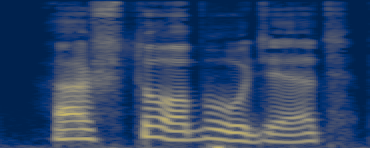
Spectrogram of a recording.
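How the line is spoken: Moaning. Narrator (Russian): простонал толстый вампир

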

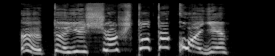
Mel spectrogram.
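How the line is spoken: Yelling. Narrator (Russian): завопила милая Мила

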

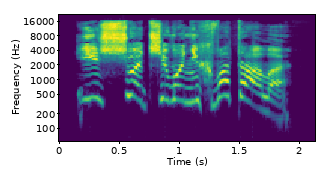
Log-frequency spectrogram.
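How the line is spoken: Shouted. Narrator (Russian): закричала Алиса

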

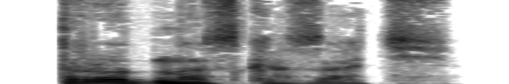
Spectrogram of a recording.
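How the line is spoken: Muttering. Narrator (Russian): пробормотал Котильон

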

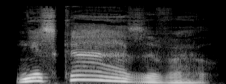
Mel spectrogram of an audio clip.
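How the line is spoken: Drawn-out drawl. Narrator (Russian): протянул Ванька

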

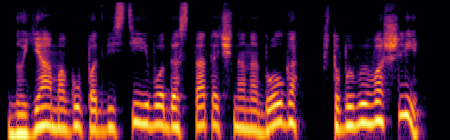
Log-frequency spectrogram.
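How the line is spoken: Clear childlike voice, crazed. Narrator (Russian): заявил помешанный пилот своим чистым детским голосом

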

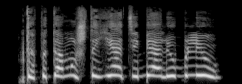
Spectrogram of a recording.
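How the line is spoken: Shouted. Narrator (Russian): закричала Элис

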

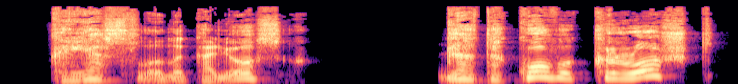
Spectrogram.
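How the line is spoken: Sob. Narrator (Russian): всхлипнула она

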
